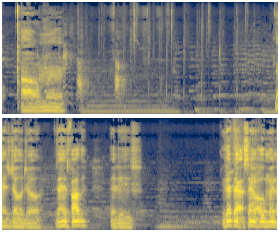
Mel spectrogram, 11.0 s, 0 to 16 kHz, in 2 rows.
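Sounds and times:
quiet background music: 0.0 - 11.0
dog barking: 1.5 - 2.6.

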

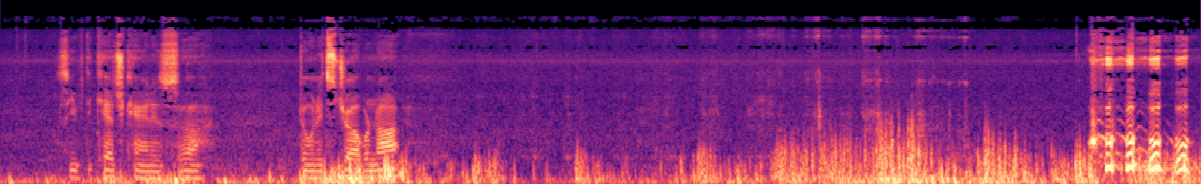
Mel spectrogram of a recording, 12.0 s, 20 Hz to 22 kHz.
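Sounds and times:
wind rumbling on microphone: 0.0 - 12.0
microphone handling noise: 2.6 - 10.9.

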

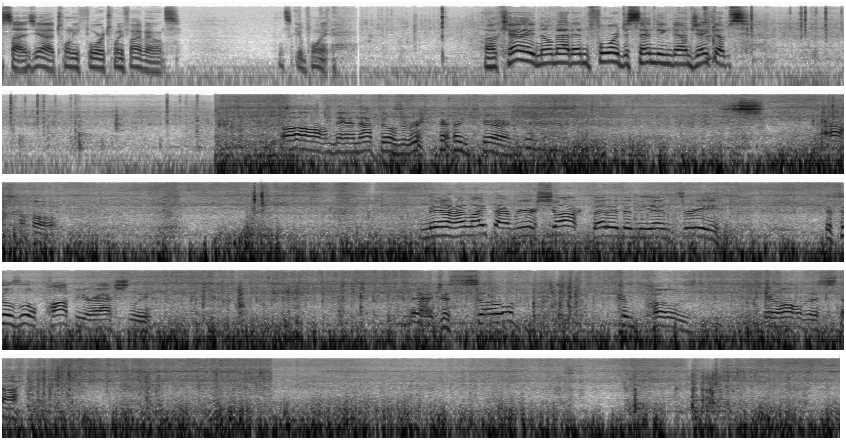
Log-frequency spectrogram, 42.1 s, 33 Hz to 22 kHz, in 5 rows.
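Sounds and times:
bike tyres on dirt trail: 3.3 - 42.0
wind rumble on microphone: 10.5 - 42.0
bike clacking over rocks: 26.8 - 36.4, 39.8 - 42.0.

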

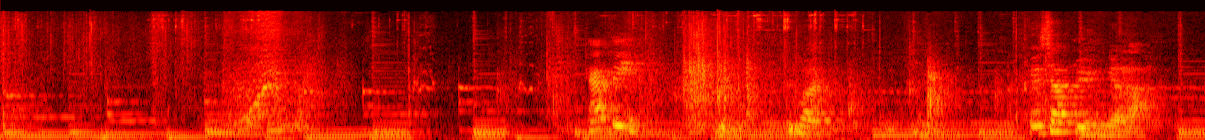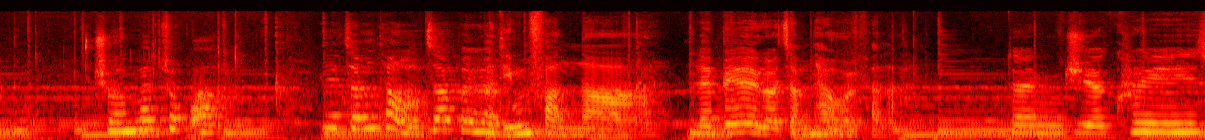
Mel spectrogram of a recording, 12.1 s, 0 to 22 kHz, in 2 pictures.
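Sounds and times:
zipper on a nylon bag: 0.0 - 1.8
background music: 0.0 - 12.0.

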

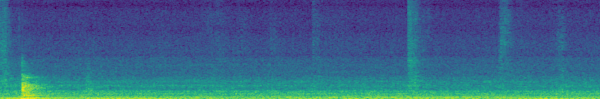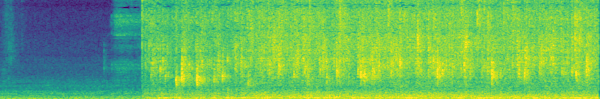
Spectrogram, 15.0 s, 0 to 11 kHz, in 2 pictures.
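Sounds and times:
water running from a tap: 9.0 - 15.0.

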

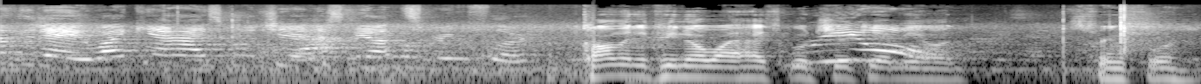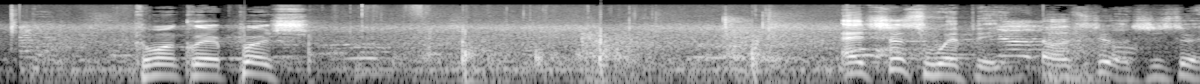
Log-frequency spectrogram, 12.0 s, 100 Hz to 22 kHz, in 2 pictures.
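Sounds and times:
steady background hum: 0.0 - 12.0.

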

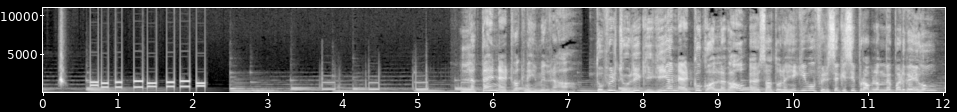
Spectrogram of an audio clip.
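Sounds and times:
touch-tone dialling beeps: 0.6 - 2.2.

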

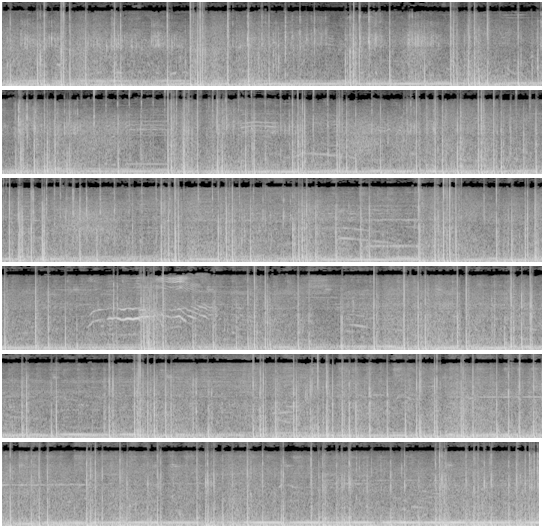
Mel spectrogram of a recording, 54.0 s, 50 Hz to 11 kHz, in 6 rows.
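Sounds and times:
fireworks bangs and crackles: 0.0 - 53.9.

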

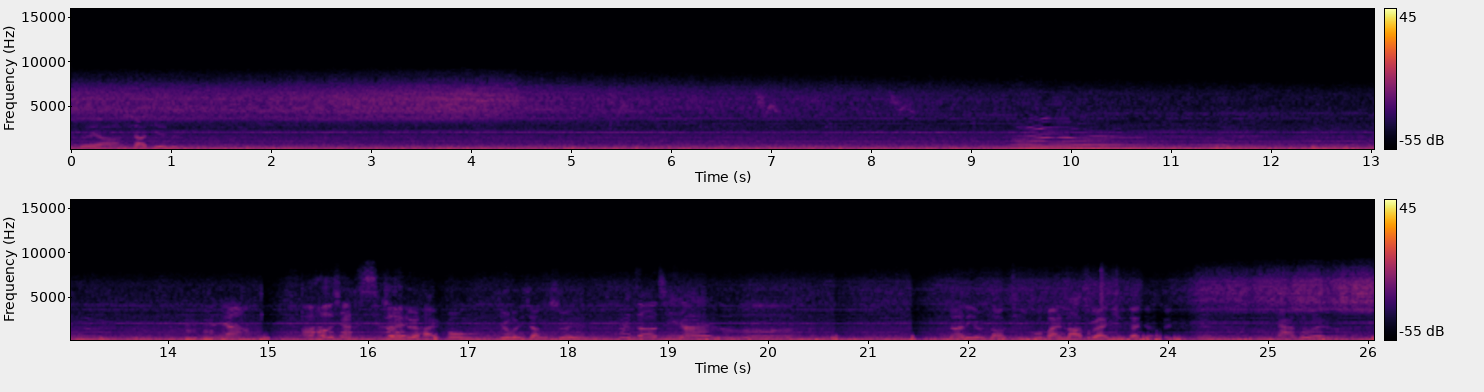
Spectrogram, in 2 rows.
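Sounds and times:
wind: 0.0 - 26.0
woman yawning: 9.4 - 13.9.

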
